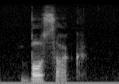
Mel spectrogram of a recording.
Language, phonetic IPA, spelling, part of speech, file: Polish, [ˈbɔsak], bosak, noun, Pl-bosak.ogg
